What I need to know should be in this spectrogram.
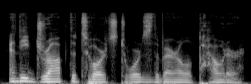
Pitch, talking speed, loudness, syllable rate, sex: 110 Hz, 240 wpm, -19 LUFS, 6.0 syllables/s, male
